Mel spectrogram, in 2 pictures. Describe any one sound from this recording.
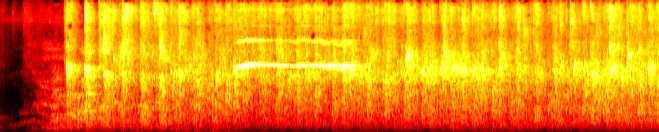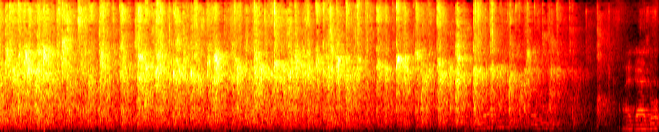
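A group of people clap and applaud in an echoing hall.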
